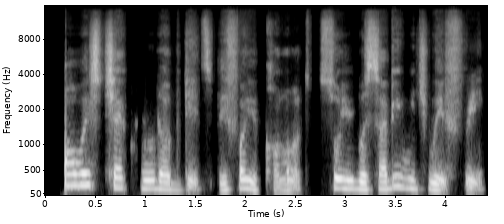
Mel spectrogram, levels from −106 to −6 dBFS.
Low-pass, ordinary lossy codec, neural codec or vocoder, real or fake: 14.4 kHz; AAC, 64 kbps; codec, 44.1 kHz, 2.6 kbps, SNAC; fake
